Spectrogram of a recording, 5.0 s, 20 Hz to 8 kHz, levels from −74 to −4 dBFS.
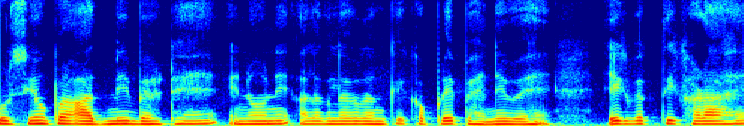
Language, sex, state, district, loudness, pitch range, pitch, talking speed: Hindi, female, Bihar, Patna, -16 LUFS, 175-190 Hz, 180 Hz, 215 wpm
